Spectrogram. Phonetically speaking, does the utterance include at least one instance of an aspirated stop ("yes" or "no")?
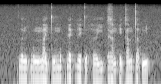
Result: no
